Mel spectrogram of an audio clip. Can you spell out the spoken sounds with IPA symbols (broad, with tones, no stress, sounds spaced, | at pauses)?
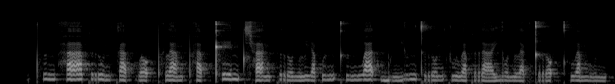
pʰ ɯ˧ ŋ h aː˦˥ p r u˨˩ n k a˨˩ p̚ l ɔ˨˩ ʔ pʰ l a˧ m pʰ a˨˩ p̚ kʰ eː˥˩ n t͡ɕʰ a˨˩ ŋ p r o˨˩ n l i˨˩ a̯ p ɯ˦˥ ŋ kʰ ɯ˦˥ ŋ w aː˥˩ t̚ b ɯ˨˩ ŋ j ɯ˥˩ ŋ t r o˦˥ n k l u˨˩ a̯ p r aː˩˦ j o˧ n l a˨˩ k̚ t r ɔ˨˩ ʔ kʰ u˧ a̯ m u˧ n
